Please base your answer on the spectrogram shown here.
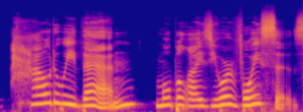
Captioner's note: none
